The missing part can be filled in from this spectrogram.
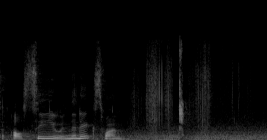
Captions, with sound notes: I'll see you in the next one. (kiss smack)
